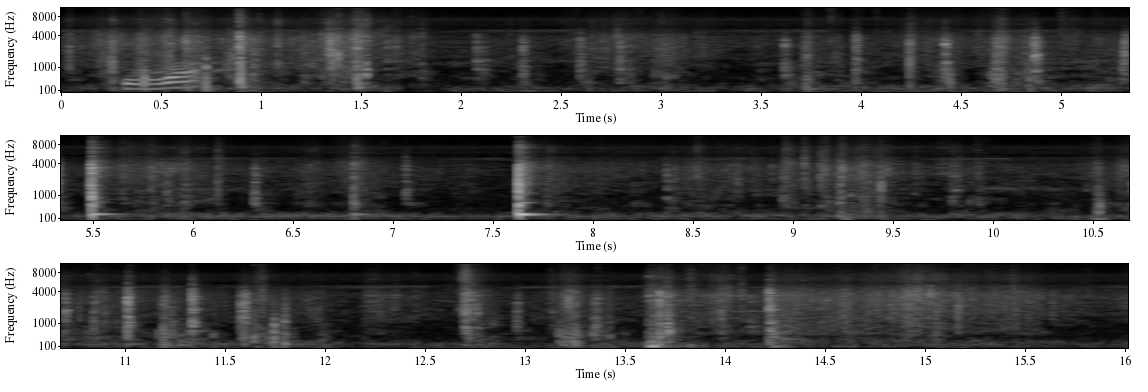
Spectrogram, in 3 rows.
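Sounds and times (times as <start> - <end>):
heavy chopping blows: 4.3 - 8.0.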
